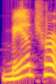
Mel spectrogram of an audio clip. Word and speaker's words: mantra: You're, and so now this alumni, it's kind of like is it mantra or mantra? Mantra. Thank you. Just like it's scenario, not scenario.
